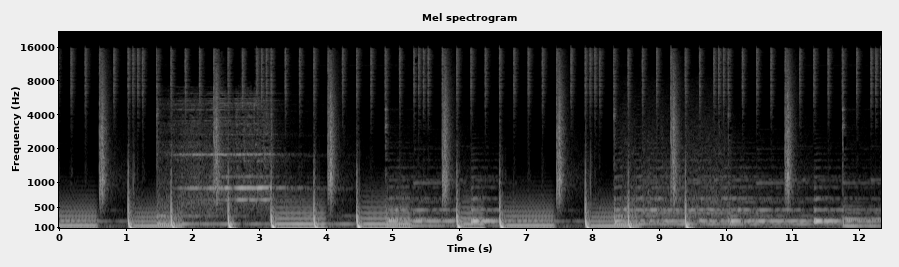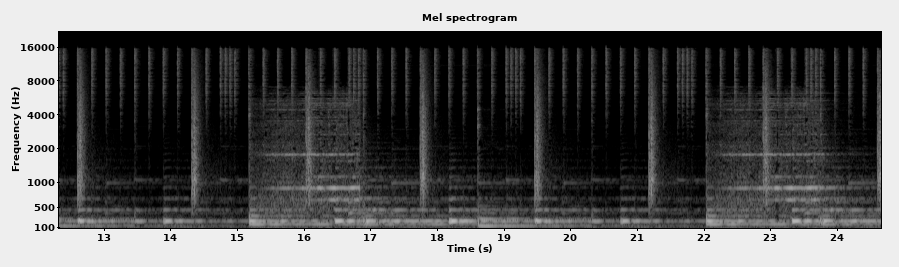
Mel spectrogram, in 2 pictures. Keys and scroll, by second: 9.4 [, 10.7 ], 11.1 ], 11.4 ], 15.2 [, 16.6 [, 17.2 ], 17.4 ].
